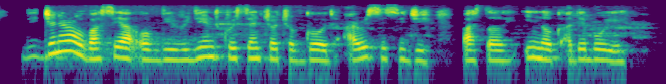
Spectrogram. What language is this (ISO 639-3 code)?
pcm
